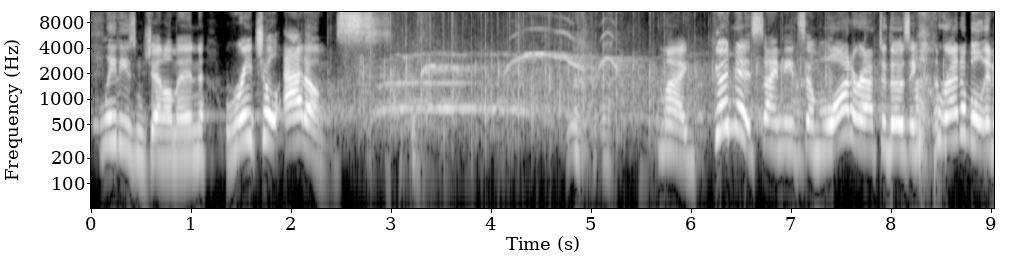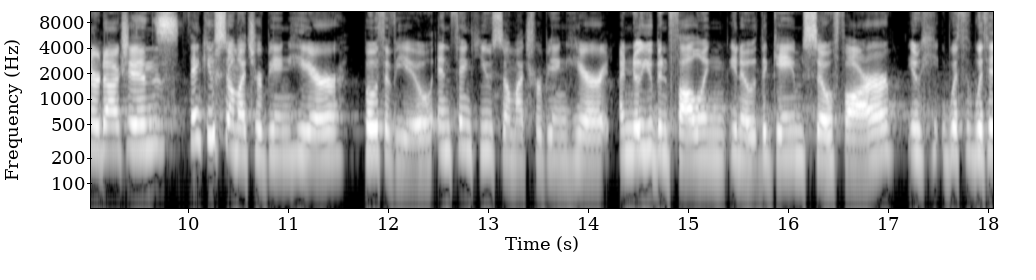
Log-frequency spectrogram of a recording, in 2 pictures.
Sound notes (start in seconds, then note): 2.7 audience cheering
